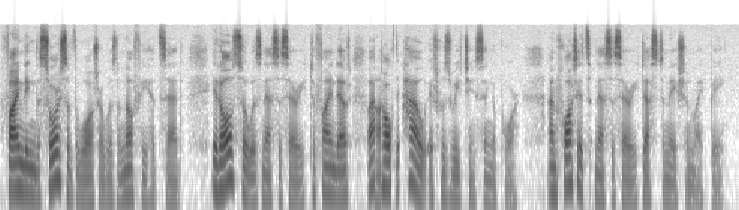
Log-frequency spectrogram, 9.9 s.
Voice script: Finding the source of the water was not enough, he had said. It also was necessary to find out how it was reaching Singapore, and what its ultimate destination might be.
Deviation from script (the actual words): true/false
true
